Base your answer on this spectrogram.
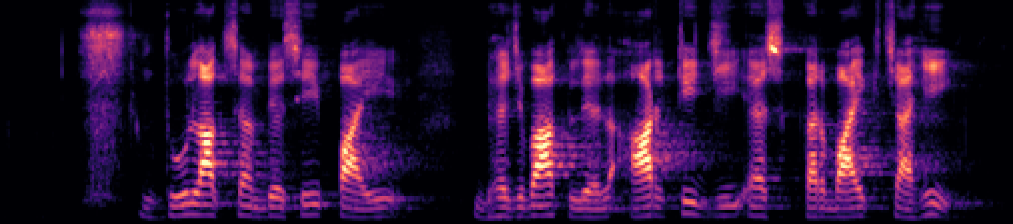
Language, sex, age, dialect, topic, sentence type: Maithili, male, 46-50, Bajjika, banking, statement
